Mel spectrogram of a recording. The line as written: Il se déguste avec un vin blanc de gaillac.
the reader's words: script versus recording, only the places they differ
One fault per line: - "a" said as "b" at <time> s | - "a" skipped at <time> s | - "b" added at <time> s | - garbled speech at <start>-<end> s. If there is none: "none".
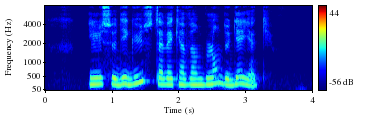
none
